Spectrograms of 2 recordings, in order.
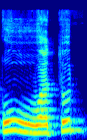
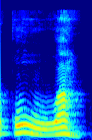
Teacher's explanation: تو گول تا کے اوپر جب ہم وقف کریں گے تو اس کو ہا سے بدل دیں گے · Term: وقف بالابدال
